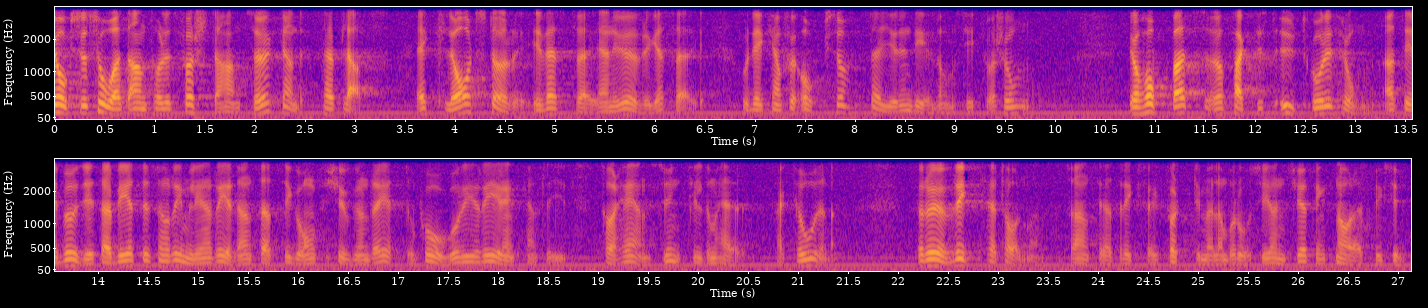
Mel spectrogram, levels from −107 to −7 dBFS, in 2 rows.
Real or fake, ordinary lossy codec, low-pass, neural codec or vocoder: real; none; 3.6 kHz; none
